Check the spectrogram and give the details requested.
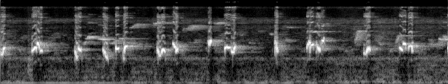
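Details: {'caption': 'Yellow-vented bulbul, called trucukan kebo, in a lure recording meant to make birds sing: harsh-edged, gurgling chirps and squeaky notes in quick succession, with a faint low hum early on.'}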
